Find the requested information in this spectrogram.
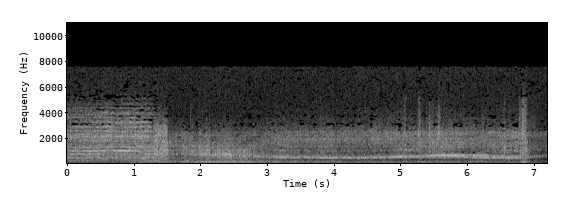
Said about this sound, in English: I was so frightened, the lights went out. That's just the storm. It'll be all right.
